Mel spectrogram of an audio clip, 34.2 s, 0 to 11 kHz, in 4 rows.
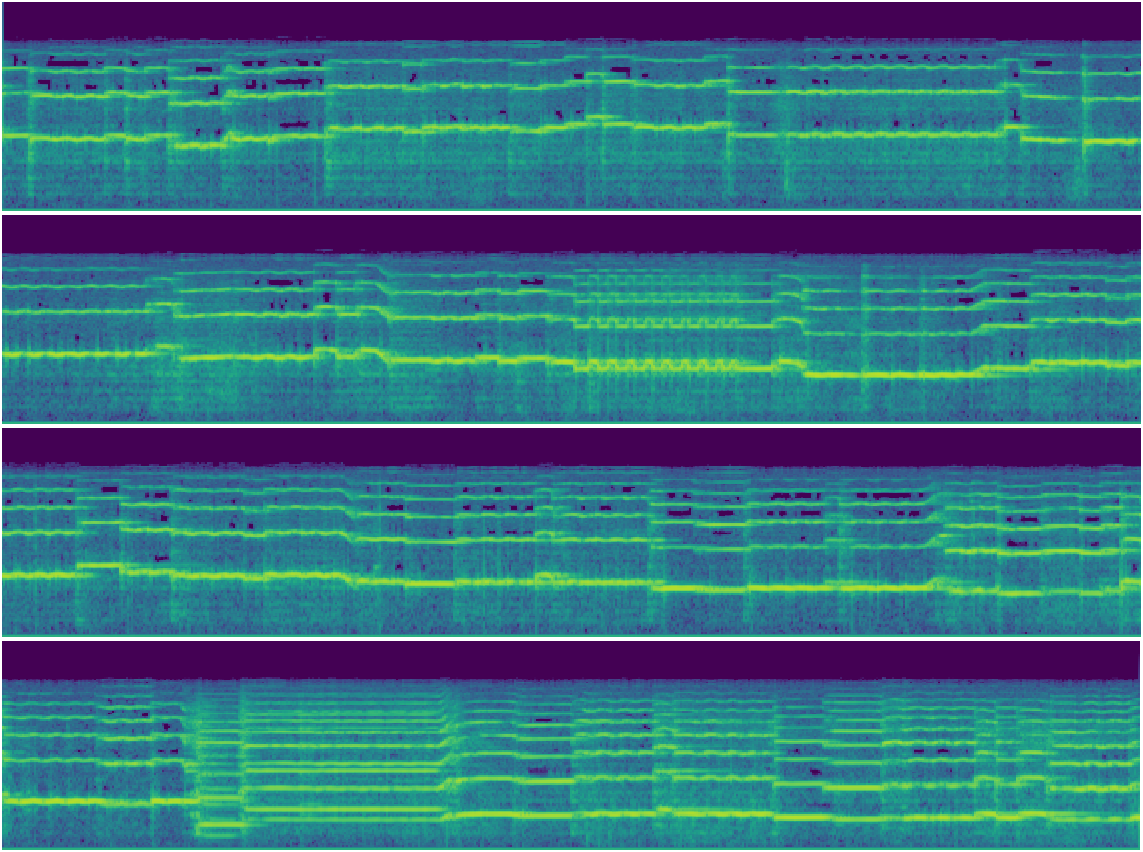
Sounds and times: Violin, fiddle: 0:00.0 - 0:34.1.

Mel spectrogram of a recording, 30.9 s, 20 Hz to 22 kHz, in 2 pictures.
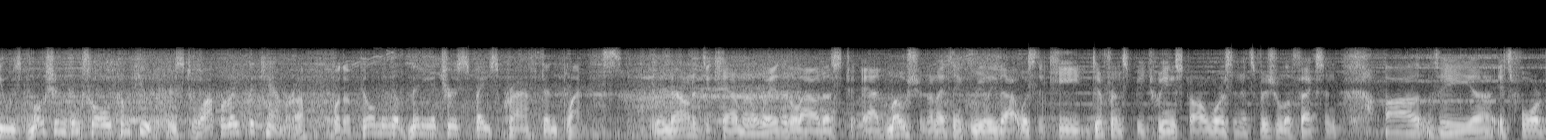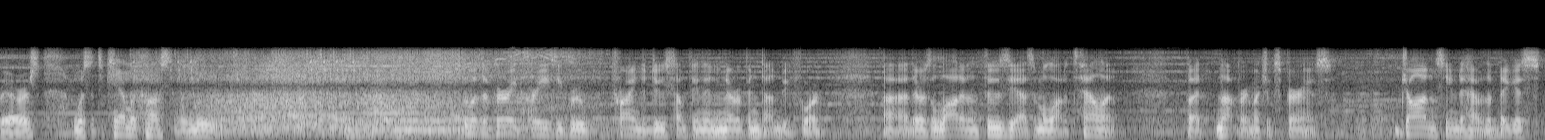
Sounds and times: Speech: 0:00.0 - 0:17.7, 0:20.1 - 0:26.6, 0:27.3 - 0:28.8, 0:29.4 - 0:30.9
Music: 0:00.0 - 0:30.9.

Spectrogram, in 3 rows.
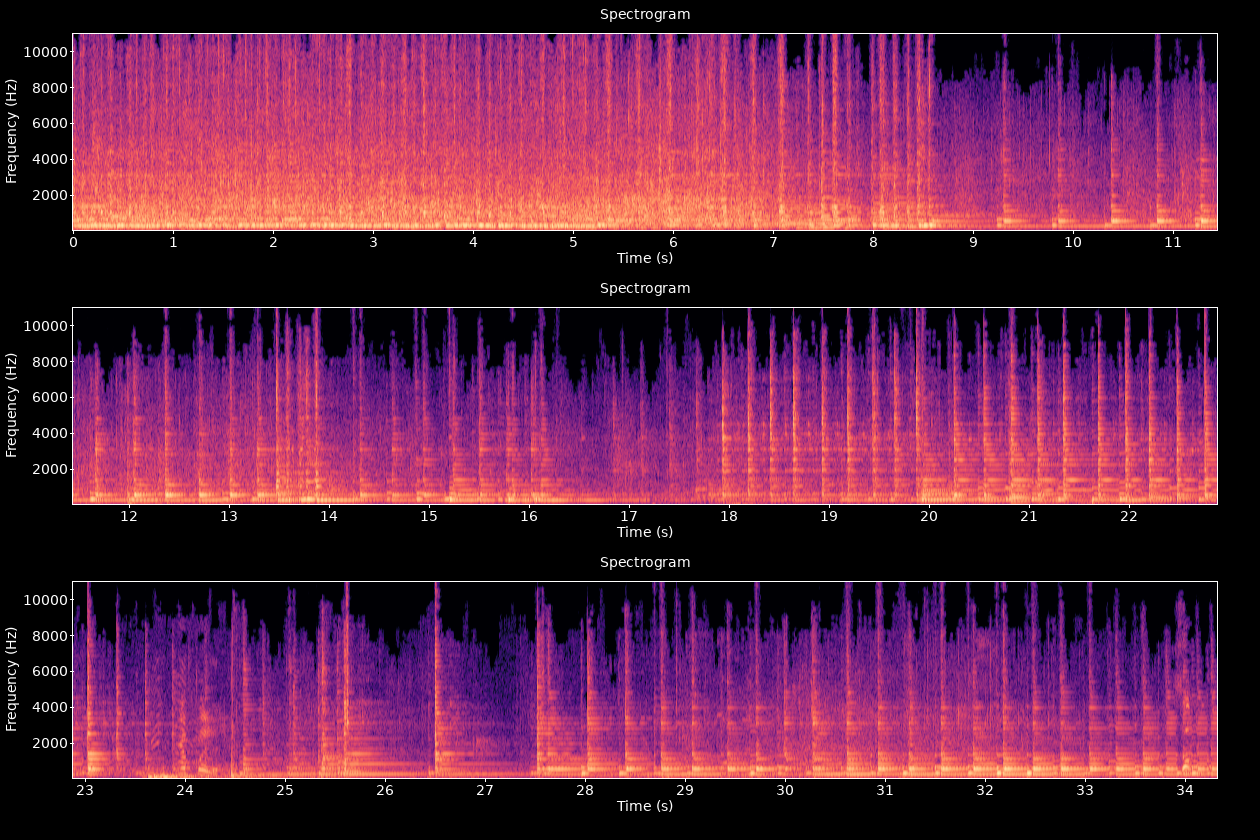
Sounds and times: Bowed string instrument: 0:00.0 - 0:34.3
Inside, large room or hall: 0:00.0 - 0:34.3.

